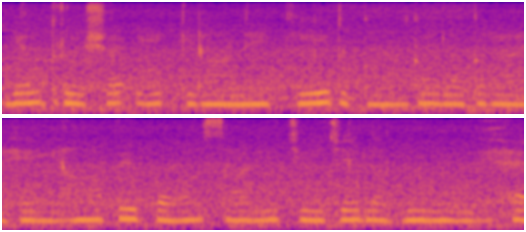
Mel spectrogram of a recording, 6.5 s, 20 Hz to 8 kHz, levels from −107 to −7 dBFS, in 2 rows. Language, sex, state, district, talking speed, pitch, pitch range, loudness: Hindi, female, Bihar, Gopalganj, 185 wpm, 205 Hz, 200-215 Hz, -38 LUFS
